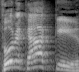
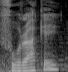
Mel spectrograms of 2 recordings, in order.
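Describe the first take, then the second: First: The word is said with four syllables. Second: The word is said with three syllables. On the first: The speaker calls it right. "There's that extra K" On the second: The speaker calls it wrong. "How do you say this properly?"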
